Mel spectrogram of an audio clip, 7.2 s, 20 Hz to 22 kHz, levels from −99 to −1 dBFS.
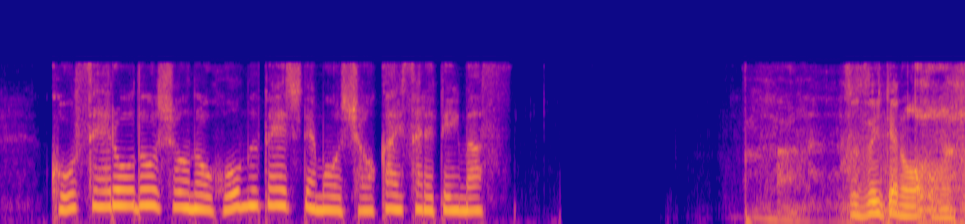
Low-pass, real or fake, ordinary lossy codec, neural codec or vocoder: none; fake; none; codec, 16 kHz, 4.8 kbps, FACodec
